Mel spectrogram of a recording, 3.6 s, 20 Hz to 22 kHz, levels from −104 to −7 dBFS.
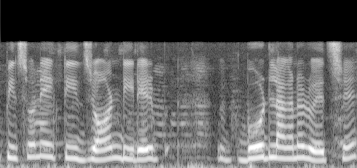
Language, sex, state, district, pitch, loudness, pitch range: Bengali, female, West Bengal, Alipurduar, 260 Hz, -15 LUFS, 240-275 Hz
